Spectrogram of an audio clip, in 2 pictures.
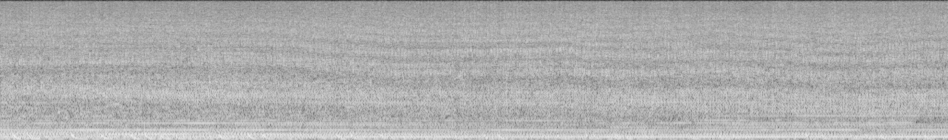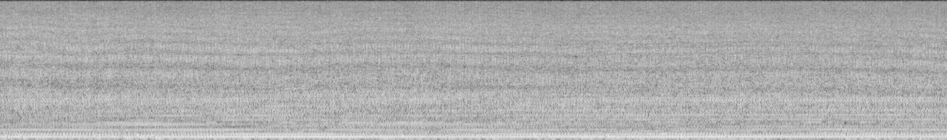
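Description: Engine of a lifted mud truck with a Volkswagen bus body running at steady revs as it crawls through a mud pit on oversized lugged tyres.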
